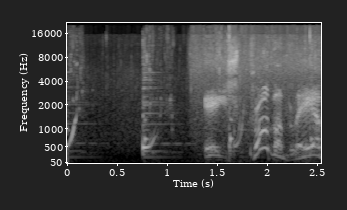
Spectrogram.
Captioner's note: water dripping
